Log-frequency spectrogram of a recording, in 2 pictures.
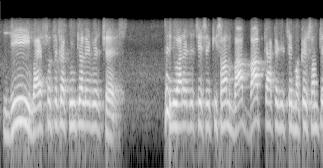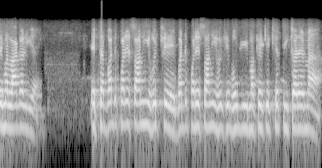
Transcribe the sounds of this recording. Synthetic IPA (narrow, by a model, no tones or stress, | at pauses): d͡ʒibajsət̪ːekakiɳʈəlebeɾt͡ʃʰɛ | t̪əid̪waɾed͡ʒet͡ʃʰɛsekisanbap̚bap̚kaked͡ʒet͡ʃʰɛməkəjsəmt̪əmelaɡəlijɛ | ek̚t̪abəɖpəɾesaniɦojt͡ʃʰɛbəɖpəɾesaniɦojt͡ʃʰɛbʱod͡ʒiməkəjkekʰet̪ikəɾeme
